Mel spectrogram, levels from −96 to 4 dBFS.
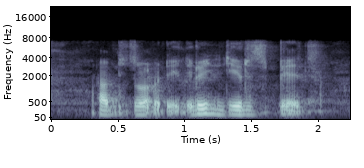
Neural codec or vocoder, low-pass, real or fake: autoencoder, 22.05 kHz, a latent of 192 numbers a frame, VITS, trained on one speaker; 7.2 kHz; fake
